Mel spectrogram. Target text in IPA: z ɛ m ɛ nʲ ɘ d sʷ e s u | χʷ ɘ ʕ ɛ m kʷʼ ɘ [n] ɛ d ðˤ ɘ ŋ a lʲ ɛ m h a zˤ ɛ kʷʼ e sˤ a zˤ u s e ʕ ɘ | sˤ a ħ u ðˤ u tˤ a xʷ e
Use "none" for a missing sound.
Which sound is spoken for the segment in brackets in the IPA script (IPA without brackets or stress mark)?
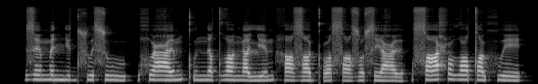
n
